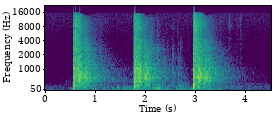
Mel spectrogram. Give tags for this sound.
pistol target 45 field-recording impact fire gun report

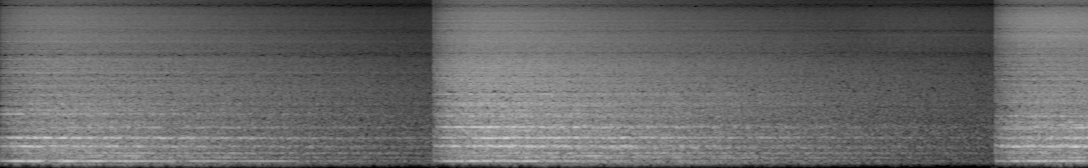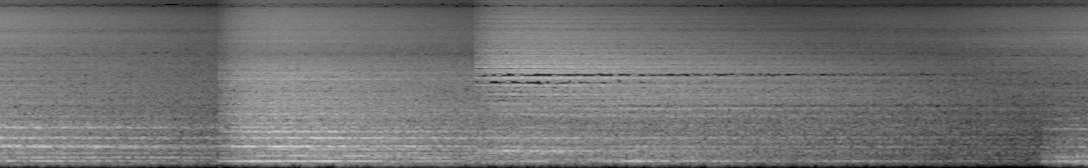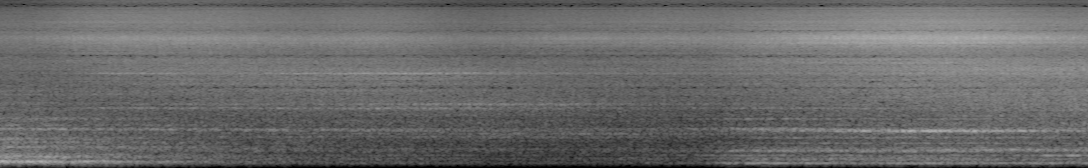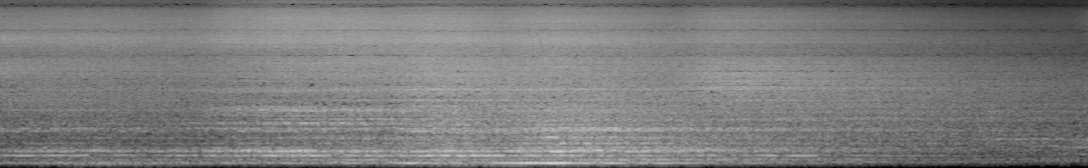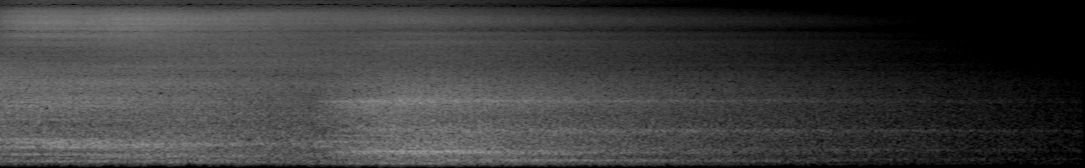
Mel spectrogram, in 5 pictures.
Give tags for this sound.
atmosphere ambience reverb cinematic dark processed

